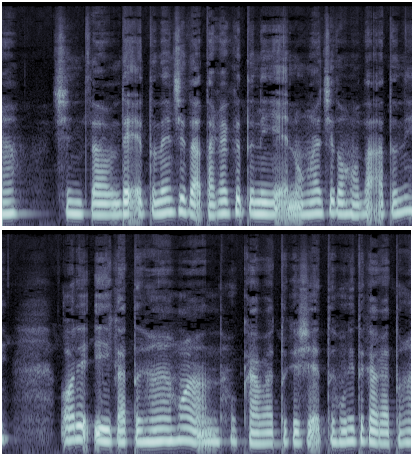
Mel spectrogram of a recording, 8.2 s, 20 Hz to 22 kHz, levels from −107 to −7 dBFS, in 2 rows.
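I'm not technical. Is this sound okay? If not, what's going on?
Yes, this sound is okay, and nothing is going on that needs fixing.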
